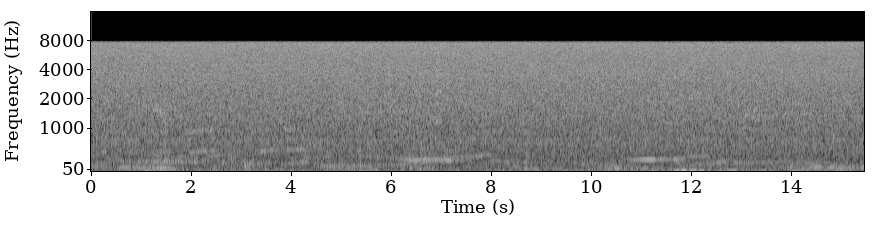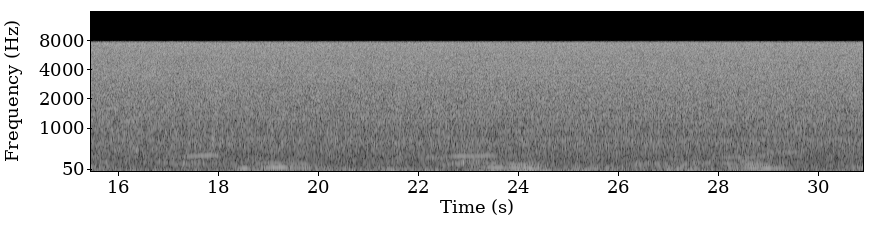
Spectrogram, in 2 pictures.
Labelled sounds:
1.2	1.5	humpback whale, 1.3 to 1.6 kHz

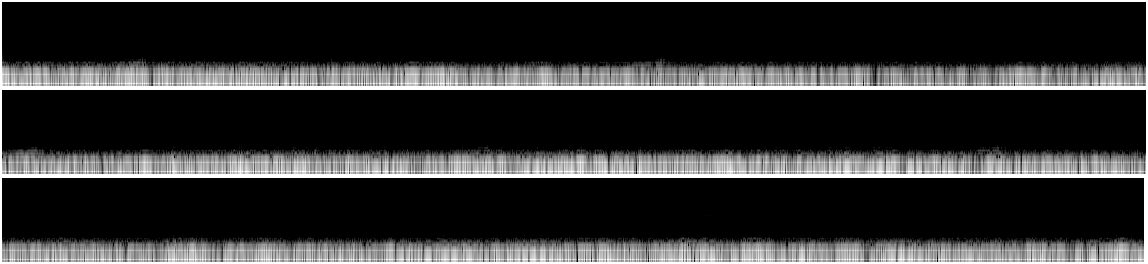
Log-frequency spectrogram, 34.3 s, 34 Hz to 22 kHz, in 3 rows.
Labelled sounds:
1.0	1.4	humpback whale, 1.2 to 1.5 kHz
11.6	11.9	humpback whale, 1.4 to 1.7 kHz
29.9	30.2	humpback whale, 0.99 to 1.3 kHz

